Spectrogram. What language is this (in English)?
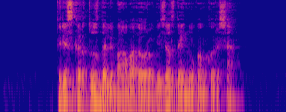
Lithuanian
